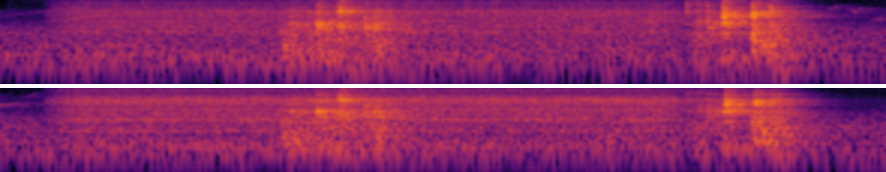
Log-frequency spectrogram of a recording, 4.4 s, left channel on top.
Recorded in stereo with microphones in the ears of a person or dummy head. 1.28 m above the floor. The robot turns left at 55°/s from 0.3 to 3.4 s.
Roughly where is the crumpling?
Centre.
